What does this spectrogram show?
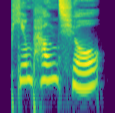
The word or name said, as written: ping1 pang1 qiu2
